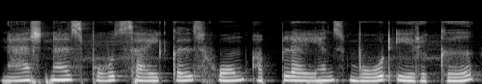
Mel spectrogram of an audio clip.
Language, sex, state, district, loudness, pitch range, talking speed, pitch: Tamil, female, Tamil Nadu, Nilgiris, -14 LUFS, 175-195 Hz, 85 wpm, 180 Hz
